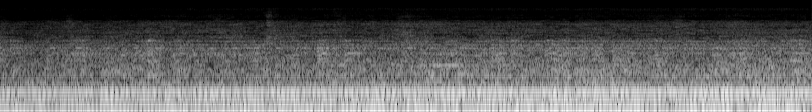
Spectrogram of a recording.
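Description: A steady low hum with a constant pitch, holding at an even level.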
